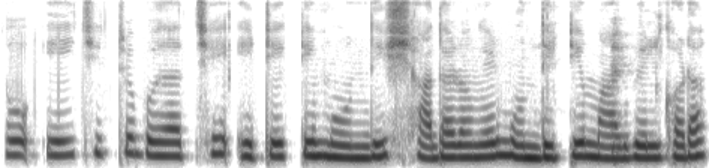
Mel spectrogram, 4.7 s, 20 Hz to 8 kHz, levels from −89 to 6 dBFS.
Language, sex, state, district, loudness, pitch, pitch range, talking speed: Bengali, female, West Bengal, North 24 Parganas, -19 LUFS, 235 Hz, 220-250 Hz, 150 wpm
